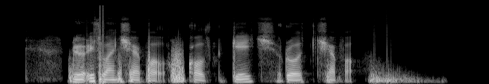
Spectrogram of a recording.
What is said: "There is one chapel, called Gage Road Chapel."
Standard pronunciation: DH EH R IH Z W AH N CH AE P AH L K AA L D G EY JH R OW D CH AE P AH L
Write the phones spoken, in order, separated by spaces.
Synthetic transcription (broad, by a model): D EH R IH S W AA N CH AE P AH L K AA L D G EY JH R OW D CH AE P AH L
